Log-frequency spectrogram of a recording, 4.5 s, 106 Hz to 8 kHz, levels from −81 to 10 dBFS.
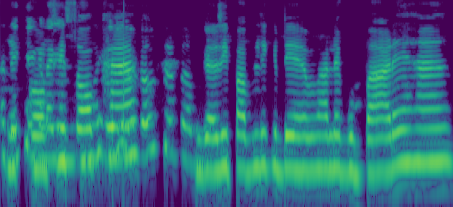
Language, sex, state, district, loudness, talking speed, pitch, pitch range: Hindi, female, Bihar, Muzaffarpur, -14 LUFS, 145 wpm, 260 Hz, 235-280 Hz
